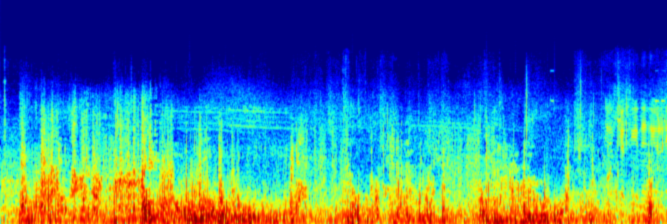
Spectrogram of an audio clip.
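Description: Strong wind gusts and rumbles against the microphone outdoors.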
